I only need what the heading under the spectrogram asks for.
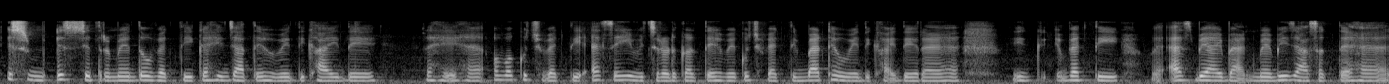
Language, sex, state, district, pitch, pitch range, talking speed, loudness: Hindi, female, Uttar Pradesh, Varanasi, 180 Hz, 170-195 Hz, 165 wpm, -22 LUFS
